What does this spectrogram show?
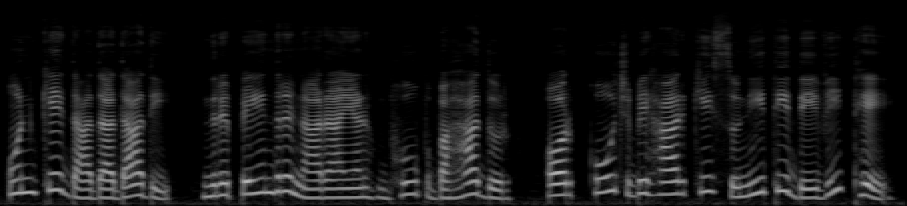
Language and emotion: Hindi, neutral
